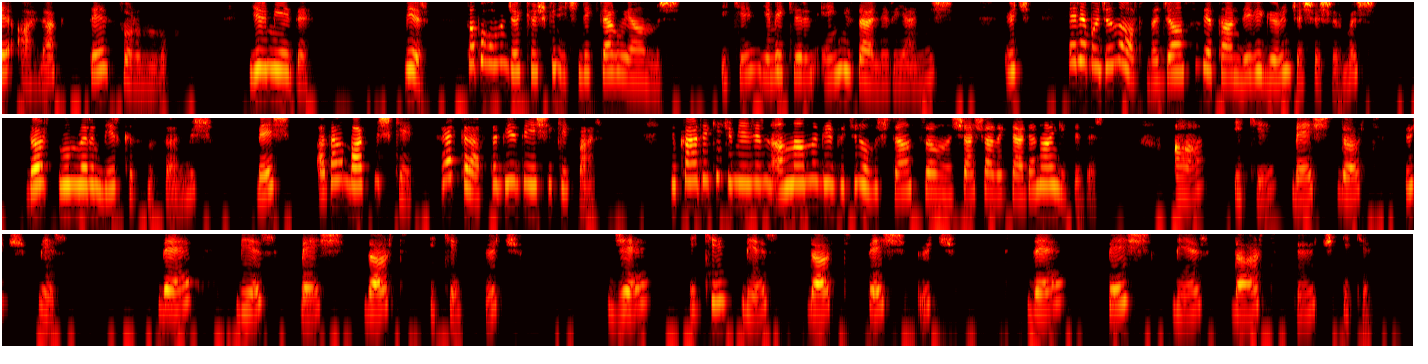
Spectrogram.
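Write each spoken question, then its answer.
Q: Yukarıdaki cümlelerin anlamlı bir bütün oluşturan sıralanışı aşağıdakilerden hangisidir?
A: B: 1, 5, 4, 2, 3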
